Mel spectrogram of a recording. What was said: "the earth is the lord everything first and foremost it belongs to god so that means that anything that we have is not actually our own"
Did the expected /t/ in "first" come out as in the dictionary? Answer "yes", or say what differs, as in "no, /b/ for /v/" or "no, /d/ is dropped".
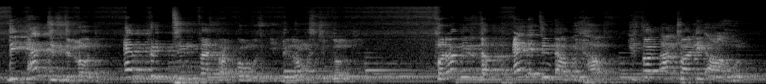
no, /t/ is dropped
